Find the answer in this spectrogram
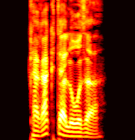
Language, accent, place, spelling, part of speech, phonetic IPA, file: German, Germany, Berlin, charakterloser, adjective, [kaˈʁaktɐˌloːzɐ], De-charakterloser.ogg
- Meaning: 1. comparative degree of charakterlos 2. inflection of charakterlos: strong/mixed nominative masculine singular 3. inflection of charakterlos: strong genitive/dative feminine singular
